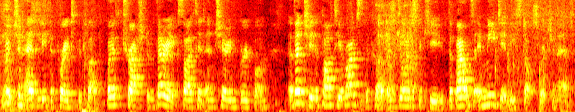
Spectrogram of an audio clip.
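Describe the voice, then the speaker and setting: A woman's voice: medium pitch, quick pace, few pauses. A woman narrating script stage directions at an informal table read. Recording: echoey room, distant mic, faint noise.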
